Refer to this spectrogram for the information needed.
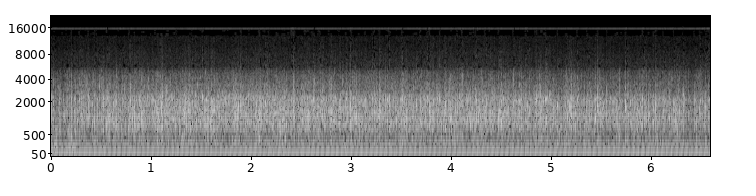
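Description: A crowd applauds the performers steadily for several seconds, a dense, even wash of clapping that neither swells nor fades, with a low constant hum underneath and no voices.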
